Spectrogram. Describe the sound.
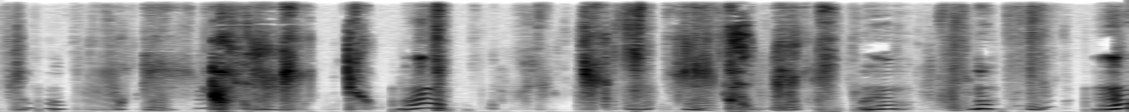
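Crunchy food being chewed in a run of crisp, irregular crunches, mixed with soft voiced murmurs and mouth sounds.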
